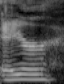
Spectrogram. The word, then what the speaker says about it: Ayer: But, uh, Sabotage is, uh, It's directed by directed by David Ayer. Is that how you pronounce it?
